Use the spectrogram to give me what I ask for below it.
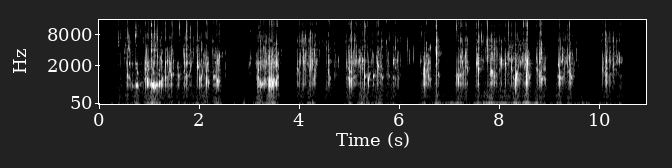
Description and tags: Liquid Drip
Dripping liquid into a glass.
Recorded with a Blue Yeti microphone.
dripping, liquid, water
